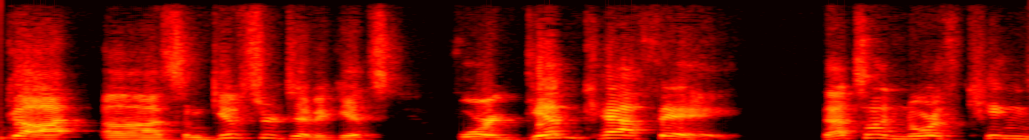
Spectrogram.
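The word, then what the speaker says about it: Guieb: Anyway, Geb is spelled G-U-I-E-B. So you wouldn't be like Gooey-eb. It would be Geb.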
